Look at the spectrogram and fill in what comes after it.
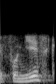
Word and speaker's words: Fournier: Så har du faktisk forsket og skrevet PhD om netop Fournier's gangren. Udtaler jeg det rigtigt? – Vi kalder det Fournier's gangren, men det er næsten det samme, okay.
